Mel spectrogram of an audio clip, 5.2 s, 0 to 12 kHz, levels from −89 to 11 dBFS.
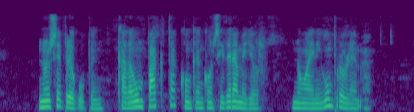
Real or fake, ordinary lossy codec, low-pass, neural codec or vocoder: real; AAC, 48 kbps; 7.2 kHz; none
